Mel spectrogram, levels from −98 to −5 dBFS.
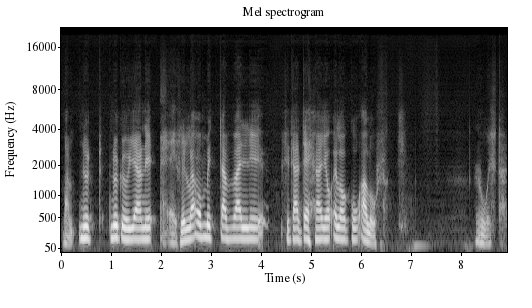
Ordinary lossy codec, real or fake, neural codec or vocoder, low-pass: none; fake; autoencoder, 48 kHz, 32 numbers a frame, DAC-VAE, trained on Japanese speech; 19.8 kHz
